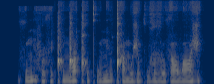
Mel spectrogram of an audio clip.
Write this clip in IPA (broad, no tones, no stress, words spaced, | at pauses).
θuŋifə˞ θeǃʰiŋ͡ǃɑ ǃʰokʷʼi niʊ̯ǃʰa moʒɑkʷʼɨ ɣəɣəʊ̯θɑ βɑʒ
